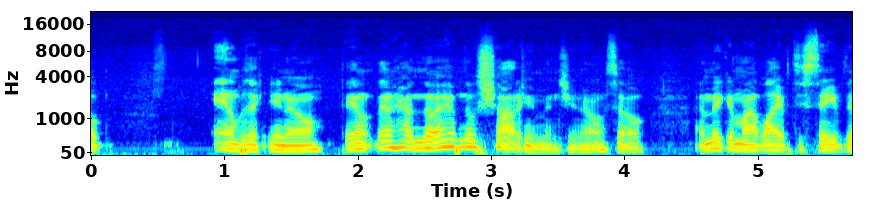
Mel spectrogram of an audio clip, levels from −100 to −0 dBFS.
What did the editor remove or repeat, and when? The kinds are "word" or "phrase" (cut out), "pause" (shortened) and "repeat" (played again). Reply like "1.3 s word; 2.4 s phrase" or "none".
1.3 s phrase; 1.8 s pause; 3.2 s word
